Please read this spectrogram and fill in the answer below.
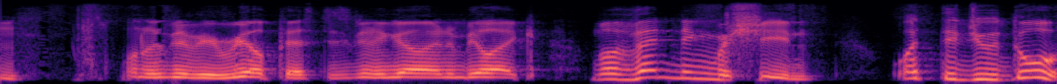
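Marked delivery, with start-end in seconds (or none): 2.9-5.3 put-on high, irate Russian accent. Speaker imagines an angry vending machine owner finding the damage, in a Russian accent. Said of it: "I'm thinking the guy's Russian".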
